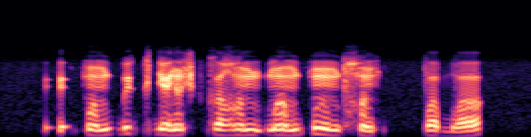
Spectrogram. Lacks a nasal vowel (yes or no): no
